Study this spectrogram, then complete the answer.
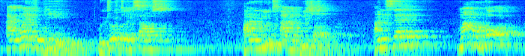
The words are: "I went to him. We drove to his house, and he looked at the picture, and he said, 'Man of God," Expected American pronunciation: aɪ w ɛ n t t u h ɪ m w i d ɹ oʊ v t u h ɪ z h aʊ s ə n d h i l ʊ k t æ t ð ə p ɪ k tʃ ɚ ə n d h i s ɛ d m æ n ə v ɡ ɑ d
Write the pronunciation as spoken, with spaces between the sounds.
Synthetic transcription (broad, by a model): aɪ w ɛ n t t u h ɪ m w i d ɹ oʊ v t u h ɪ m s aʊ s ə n h i l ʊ k t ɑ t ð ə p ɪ tʃ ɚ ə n h i s ɛ d m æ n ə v ɡ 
